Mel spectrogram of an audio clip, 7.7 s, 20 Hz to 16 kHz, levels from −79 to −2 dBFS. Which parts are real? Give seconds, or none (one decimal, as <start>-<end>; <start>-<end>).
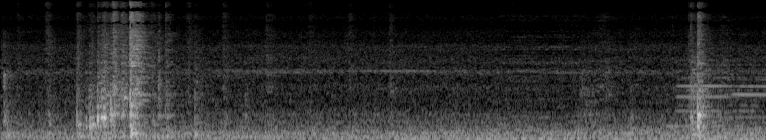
0.0-5.0; 5.8-7.7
